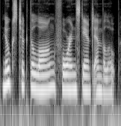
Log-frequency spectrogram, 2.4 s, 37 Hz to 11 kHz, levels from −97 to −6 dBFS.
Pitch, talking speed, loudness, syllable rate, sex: 190 Hz, 170 wpm, -17 LUFS, 5.6 syllables/s, female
